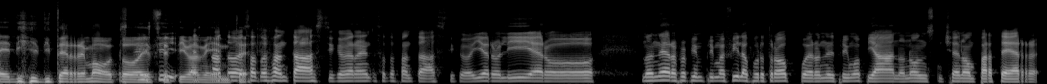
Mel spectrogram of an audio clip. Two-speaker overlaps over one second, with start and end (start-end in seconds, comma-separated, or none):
1.2-2.5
